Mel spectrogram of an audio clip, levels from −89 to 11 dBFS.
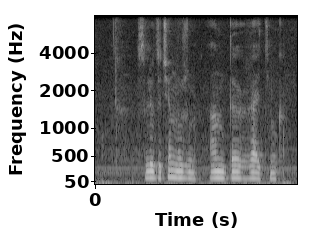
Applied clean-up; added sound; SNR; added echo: none; Writing; 19 dB; none.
